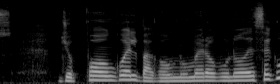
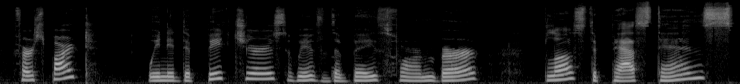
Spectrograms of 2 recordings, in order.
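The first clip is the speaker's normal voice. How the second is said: slow English read; slower than usual. Shown as a demonstration. Teacher reads project list.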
